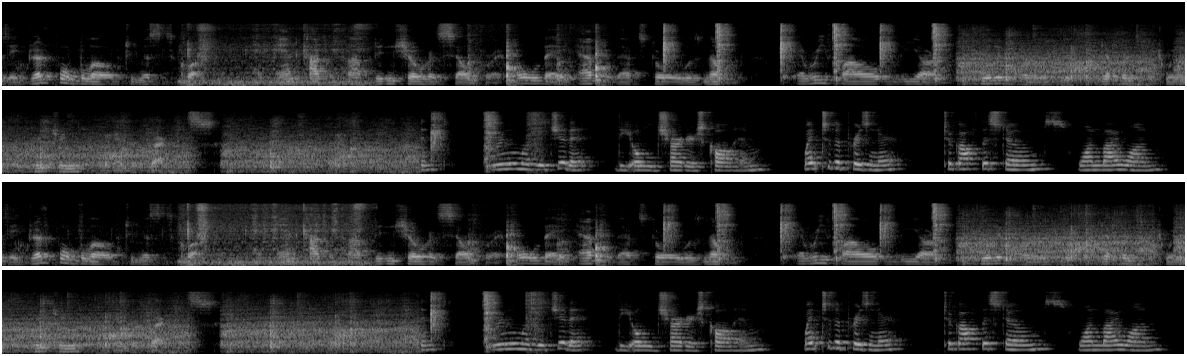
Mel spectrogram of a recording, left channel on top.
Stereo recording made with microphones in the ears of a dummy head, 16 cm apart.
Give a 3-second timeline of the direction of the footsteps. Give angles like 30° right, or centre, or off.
off, 50° left, 30° left, 20° right, 50° right, 60° right, off, off.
